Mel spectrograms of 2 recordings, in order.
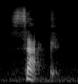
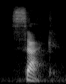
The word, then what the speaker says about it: sac: Sac. Sac, meaning a bag. Pronounce the C at the end.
